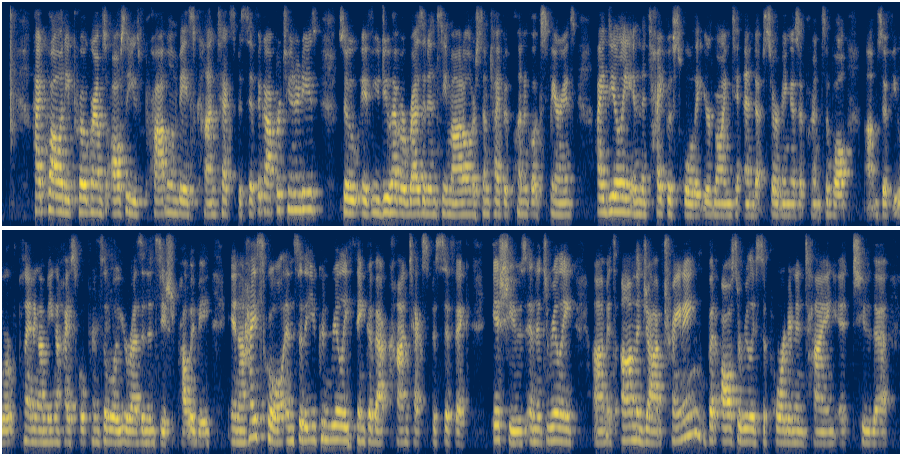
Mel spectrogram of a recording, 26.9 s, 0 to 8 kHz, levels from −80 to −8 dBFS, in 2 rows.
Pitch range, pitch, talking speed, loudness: 160-185 Hz, 170 Hz, 185 wpm, -21 LUFS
